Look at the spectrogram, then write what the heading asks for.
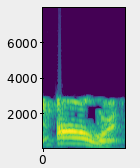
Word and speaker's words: hour: 由于 hour H 不发音，所以答案是不是 A 啊？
